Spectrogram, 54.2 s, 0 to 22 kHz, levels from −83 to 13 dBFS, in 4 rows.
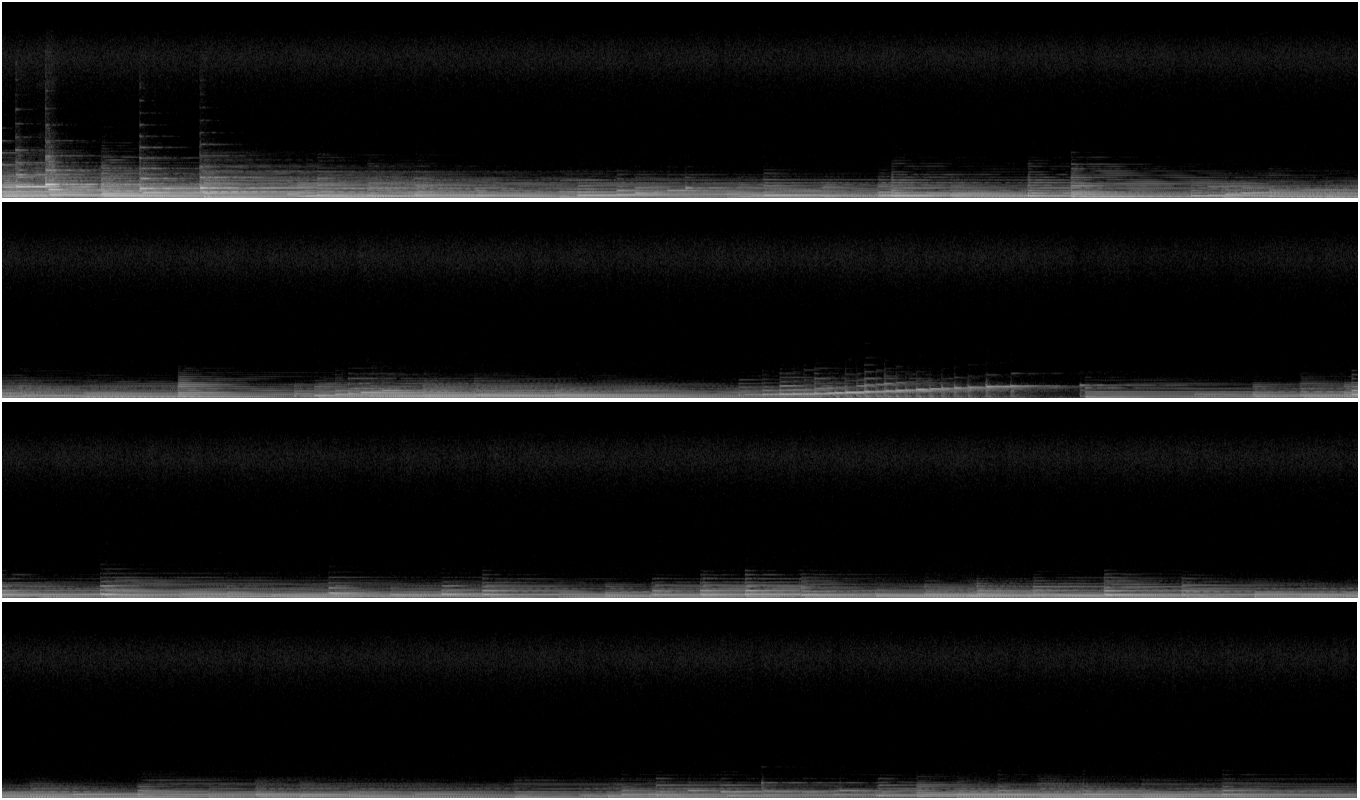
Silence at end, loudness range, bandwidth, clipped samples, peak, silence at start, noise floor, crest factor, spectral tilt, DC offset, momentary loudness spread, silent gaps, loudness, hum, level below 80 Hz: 0 s; 9 LU; 19.5 kHz; under 0.1%; -2 dBFS; 0 s; -51 dBFS; 24 dB; -8.5 dB/octave; under 0.1%; 13 LU; none; -27 LUFS; none; -54 dBFS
